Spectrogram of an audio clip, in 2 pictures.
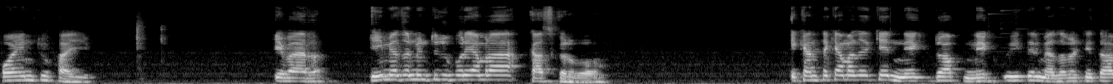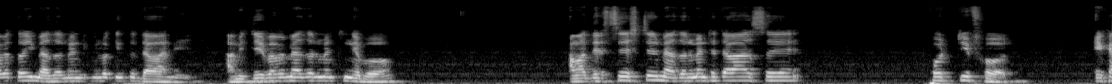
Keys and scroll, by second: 0.0 KP_2, 0.3 KP_5, 1.0 Return.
